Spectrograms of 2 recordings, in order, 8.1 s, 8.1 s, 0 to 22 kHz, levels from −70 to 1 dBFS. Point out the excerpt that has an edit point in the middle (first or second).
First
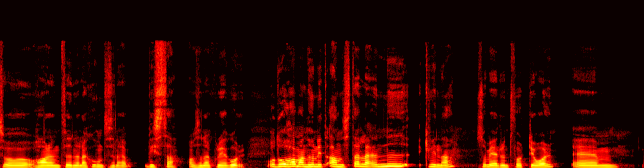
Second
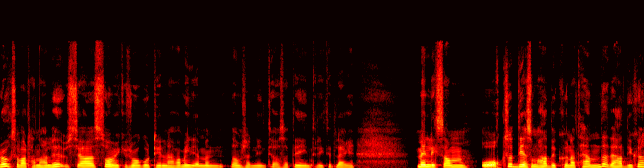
second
